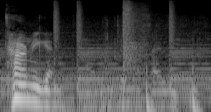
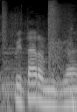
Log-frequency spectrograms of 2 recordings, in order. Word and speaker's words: ptarmigan: Okay, PTARMIGAN. Silent P. Silent P. Filipino, PTAR. PTARMIGAN.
